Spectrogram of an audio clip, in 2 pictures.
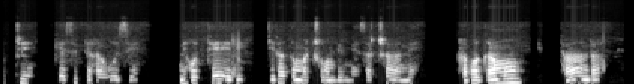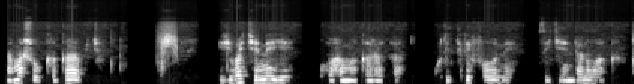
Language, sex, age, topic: Kinyarwanda, female, 36-49, finance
